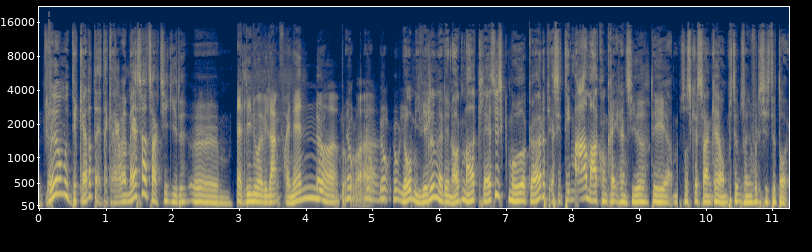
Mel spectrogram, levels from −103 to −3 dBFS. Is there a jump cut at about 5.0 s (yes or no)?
no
